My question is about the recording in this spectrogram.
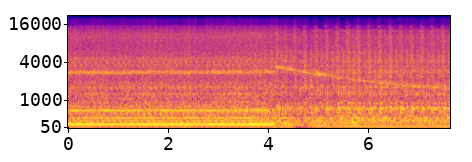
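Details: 1974 Kenworth W900A, Cummins NTA420 diesel, idling after three years sitting: big diesel holds a steady, deep idle rumble with no knocking or misses. Normal diesel idle.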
